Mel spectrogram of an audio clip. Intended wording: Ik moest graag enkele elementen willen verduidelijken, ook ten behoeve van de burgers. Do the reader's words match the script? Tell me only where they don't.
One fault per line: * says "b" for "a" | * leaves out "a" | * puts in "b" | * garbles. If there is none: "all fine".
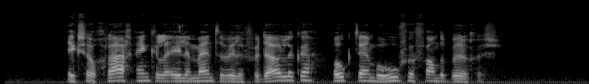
* says "zou" for "moest"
